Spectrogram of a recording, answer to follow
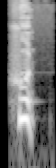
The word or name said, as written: hund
